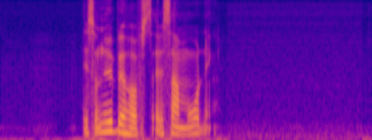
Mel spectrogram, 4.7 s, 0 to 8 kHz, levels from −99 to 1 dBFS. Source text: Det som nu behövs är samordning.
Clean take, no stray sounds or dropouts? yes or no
yes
